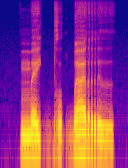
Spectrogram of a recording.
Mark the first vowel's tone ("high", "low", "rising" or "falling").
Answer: low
